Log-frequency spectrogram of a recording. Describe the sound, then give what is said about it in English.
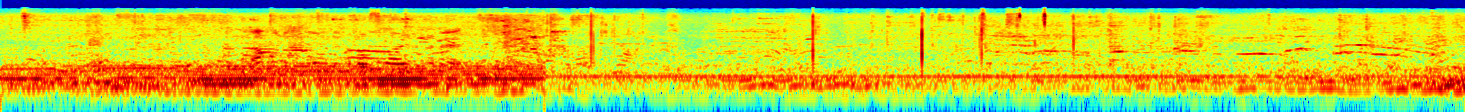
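A Ford Fiesta rally car's engine gives a continuous deep rumble with a steady droning tone in a rally service area. Background voices are heard throughout, and the noise drops slightly in level partway through. “So this is the sound of Petter Solberg's Ford Fiesta. Nice deep rumble there.”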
